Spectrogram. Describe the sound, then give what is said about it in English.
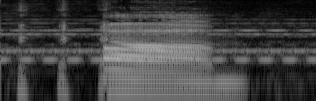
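An electronic ringtone of a phone used for breaking news sounds steadily throughout, moderately loud, while a voice briefly speaks over it near the middle. “That's the breaking news phone that we have going on here.”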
